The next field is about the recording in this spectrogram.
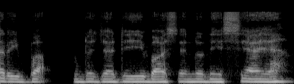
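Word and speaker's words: ربا: Itulah babur riba. H. Coba Pak di catatan kaki ada enggak sebelum masuk? Oh tuh babu riba tuh bikasr ro maksuron. Oh benar bacanya riba.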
